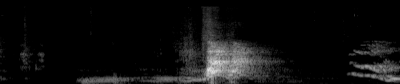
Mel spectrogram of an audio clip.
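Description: Pet dog giving a few quiet low sounds, then one loud bark about two seconds in: the dog wanting to be let out.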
